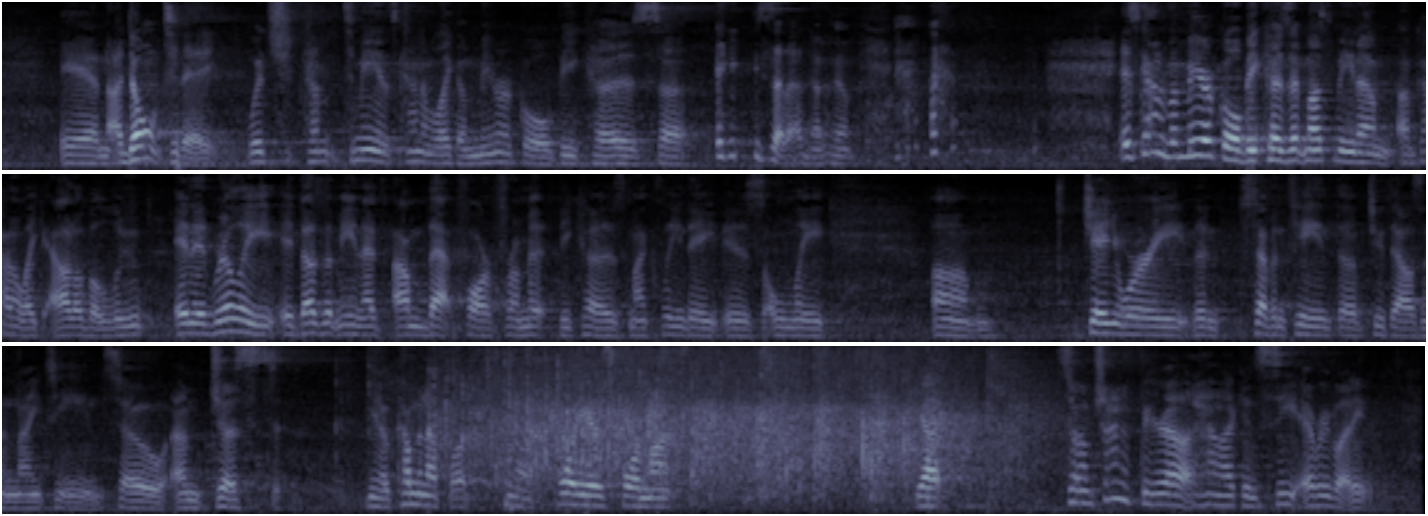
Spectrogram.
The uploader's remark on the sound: Live at Henrico East Jail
